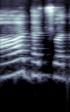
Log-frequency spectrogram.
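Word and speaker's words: आधत्स्व: Mayyeva mana adatsva. Mayyeva and not mayeva. That ye sound should be correct. Mana adatsva. Dha is followed by a half the, half sa, and a complete va sound.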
